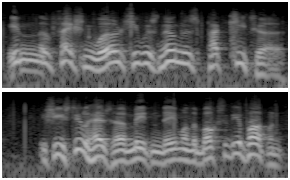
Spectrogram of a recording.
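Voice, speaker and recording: Muffled old radio posh british spy boss, hems and haws, lively pitch, genial. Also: male voice, moderate pace, gravelly, exaggerated voice. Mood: genial briefing. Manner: hemming, old-boy politeness. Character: genial British spymaster, upper-class and avuncular. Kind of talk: vintage radio drama acting.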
